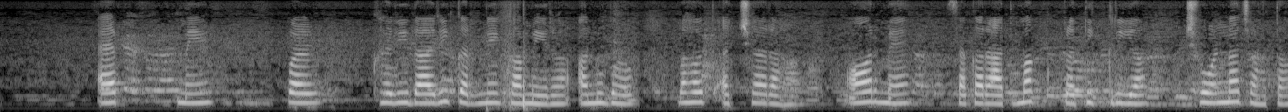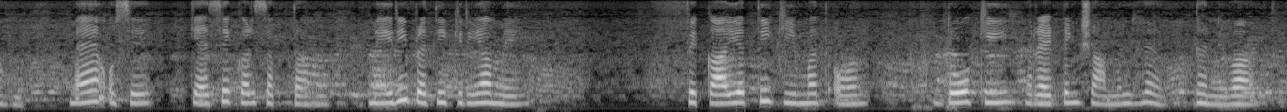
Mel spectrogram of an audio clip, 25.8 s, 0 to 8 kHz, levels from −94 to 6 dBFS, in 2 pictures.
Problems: none marked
